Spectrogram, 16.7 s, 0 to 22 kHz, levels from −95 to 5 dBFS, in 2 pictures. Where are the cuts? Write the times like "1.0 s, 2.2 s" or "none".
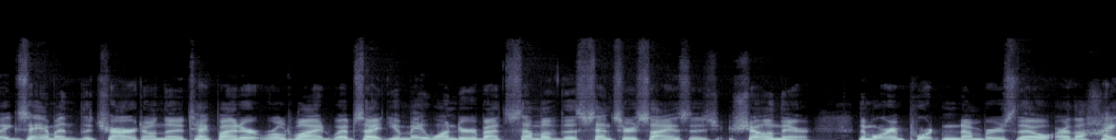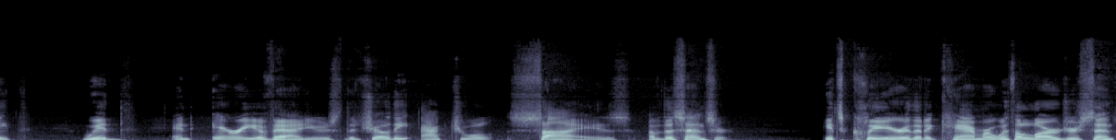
6.3 s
